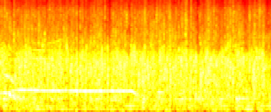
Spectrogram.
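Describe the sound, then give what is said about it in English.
Steady, dense applause from a live audience at a comedy show in Los Angeles as the first comedian is introduced, loud and continuous throughout, with a brief whistle-like tone near the start and a faint crowd murmur underneath. “Let's hear right now from Mr. Mike Kaplan, guys. Give it up for Mike!”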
